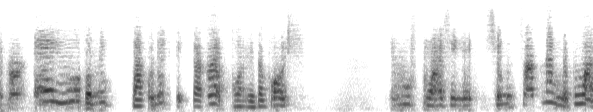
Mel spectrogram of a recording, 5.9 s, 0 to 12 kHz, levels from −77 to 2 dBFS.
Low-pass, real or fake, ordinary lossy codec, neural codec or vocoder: 10.8 kHz; fake; none; codec, 44.1 kHz, 0.9 kbps, DAC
